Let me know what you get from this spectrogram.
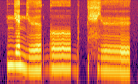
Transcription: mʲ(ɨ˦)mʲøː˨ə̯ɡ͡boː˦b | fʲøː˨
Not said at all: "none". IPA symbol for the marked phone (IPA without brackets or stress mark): ɛ˦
